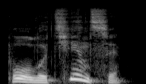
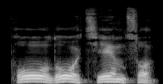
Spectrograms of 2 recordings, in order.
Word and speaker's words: полотенце: Слово, которое на письме выглядит как «полотенце», вы произносите довольно неясно, как «полотенц». Более того, попробуйте выговаривать его в точности, как оно изображается буквами на бумаге. «Полотенце». Вам сделают замечание. Так произносить это слово не принято.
